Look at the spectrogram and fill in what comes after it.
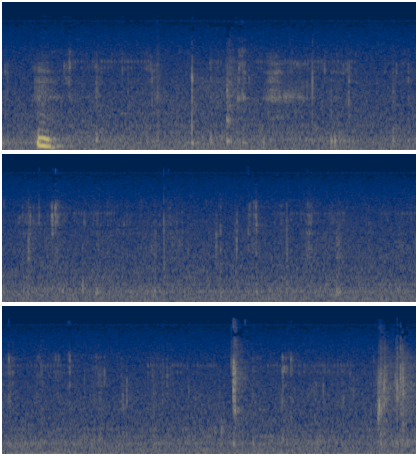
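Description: A person biting into a soft fast-food sandwich and chewing with the mouth close to the microphone: soft wet chewing with scattered small clicks. A brief low falling sound about half a second in is the loudest moment.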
